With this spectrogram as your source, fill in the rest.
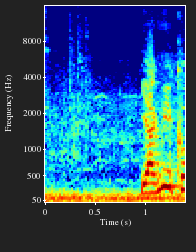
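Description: A man speaks close into a microphone.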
